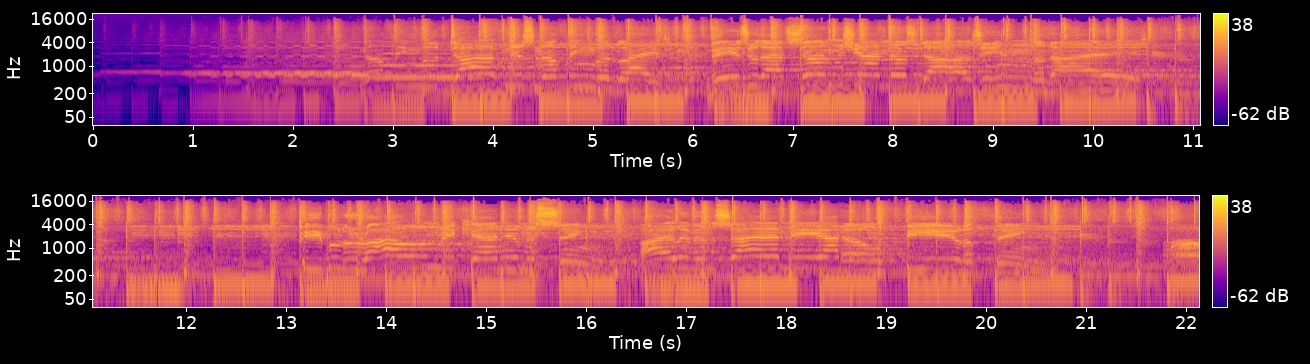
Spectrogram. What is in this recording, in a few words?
I Travel Along Vocal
